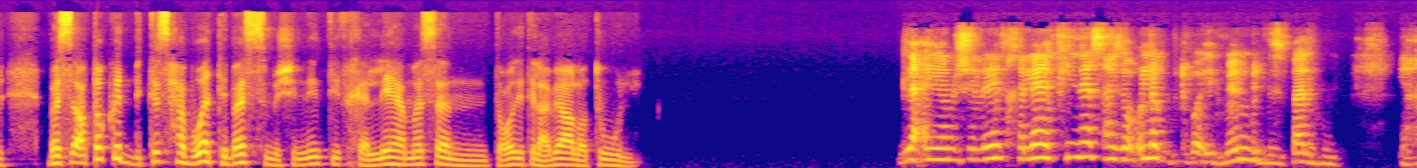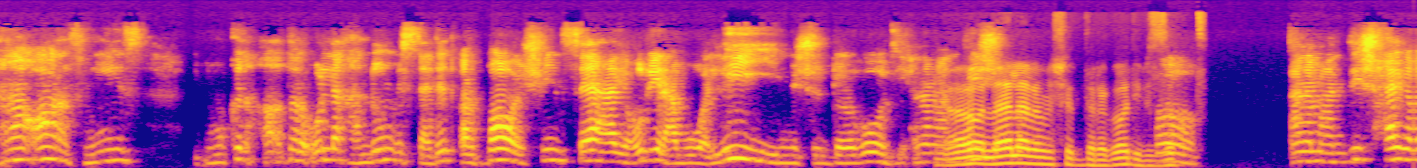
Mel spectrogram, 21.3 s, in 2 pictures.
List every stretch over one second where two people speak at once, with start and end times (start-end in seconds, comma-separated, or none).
none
